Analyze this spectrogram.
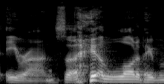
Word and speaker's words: Iran: the way I pronounced I was saying yeah Iran but it's Iran so a lot of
